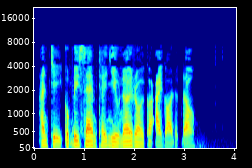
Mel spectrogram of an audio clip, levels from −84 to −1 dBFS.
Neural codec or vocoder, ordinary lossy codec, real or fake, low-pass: vocoder, 44.1 kHz, 80 mel bands, Vocos; MP3, 32 kbps; fake; 7.2 kHz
